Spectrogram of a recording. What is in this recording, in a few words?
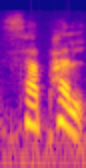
"saphala", hindi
